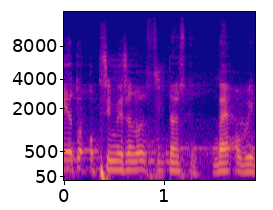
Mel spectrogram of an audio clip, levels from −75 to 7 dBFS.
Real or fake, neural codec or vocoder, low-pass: fake; codec, 44.1 kHz, 2.6 kbps, DAC; 14.4 kHz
